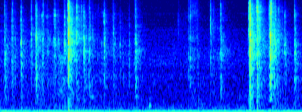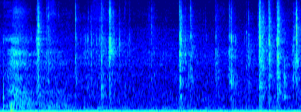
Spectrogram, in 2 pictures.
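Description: Faint computer keyboard typing in quick, irregular keystrokes, with a louder flurry of keys about two and a half seconds in.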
